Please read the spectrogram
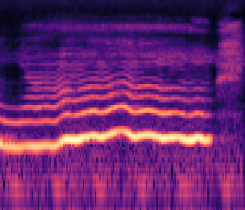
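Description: A woman humming a long, wordless held note, unaccompanied, the pitch dipping at first, then rising with a slight waver before it breaks off shortly before the end.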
